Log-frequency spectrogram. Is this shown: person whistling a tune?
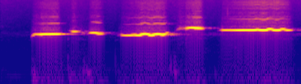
yes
